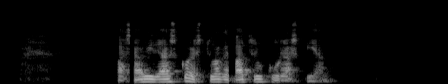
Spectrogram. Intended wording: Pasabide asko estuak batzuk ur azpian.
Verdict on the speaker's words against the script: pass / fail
pass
